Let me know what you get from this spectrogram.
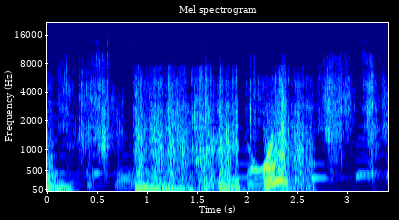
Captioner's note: plastic bag crinkling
